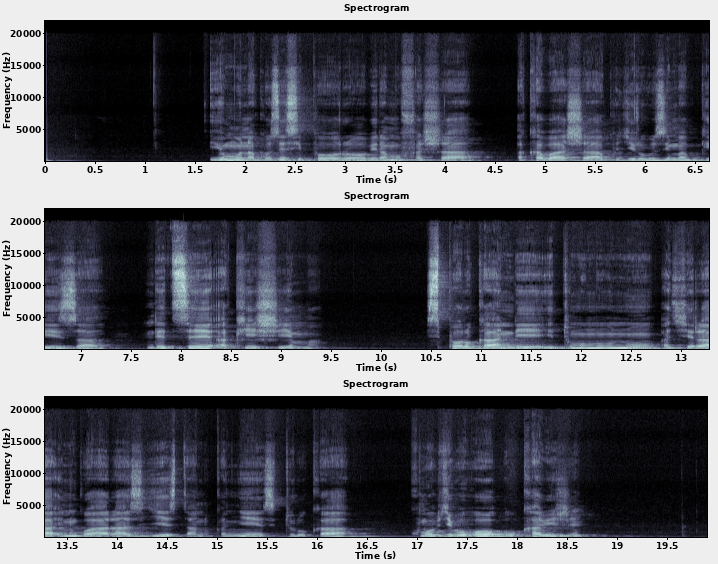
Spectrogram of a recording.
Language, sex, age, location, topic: Kinyarwanda, male, 18-24, Kigali, health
